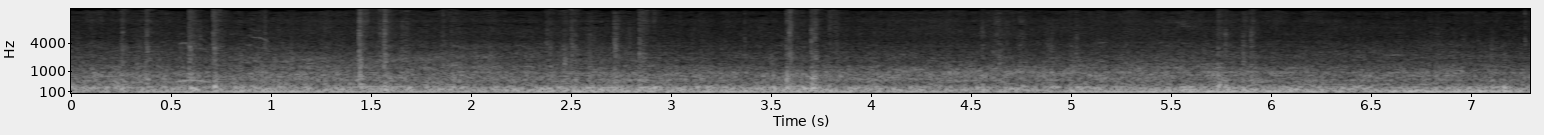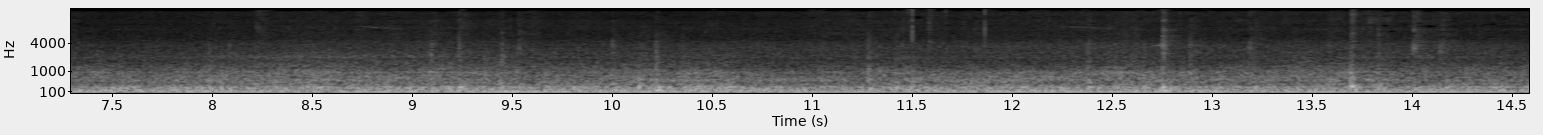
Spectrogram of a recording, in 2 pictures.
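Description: Train wheels rumble and clack over the rails.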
